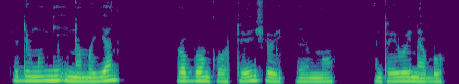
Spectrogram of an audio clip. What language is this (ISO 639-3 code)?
mas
